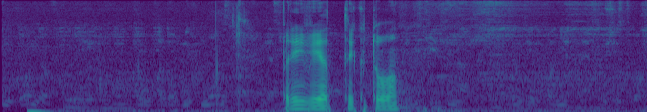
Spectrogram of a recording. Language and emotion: Russian, neutral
